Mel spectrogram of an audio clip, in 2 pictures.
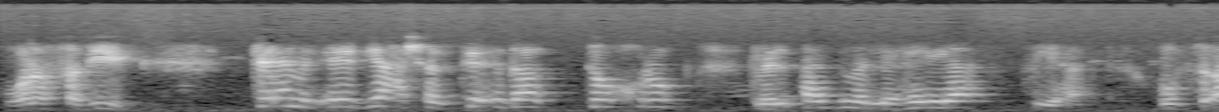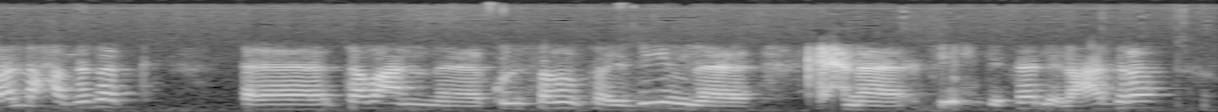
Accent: Egypt; هل انا كمصري مسيحي

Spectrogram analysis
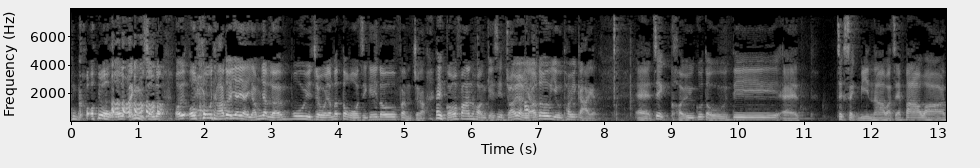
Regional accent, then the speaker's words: Macau; 身為澳門人嘅話咧，你睇住呢幾年嘅變化咁大咧

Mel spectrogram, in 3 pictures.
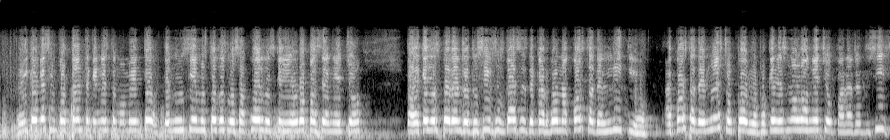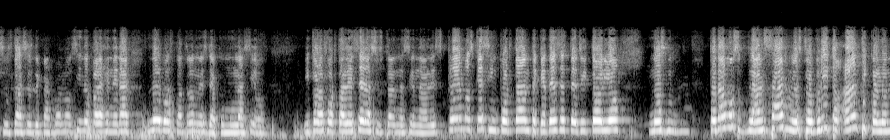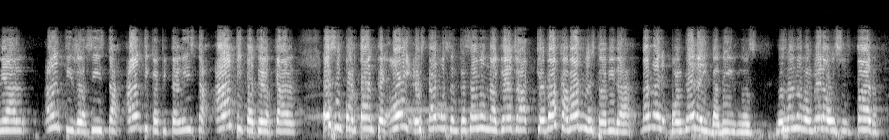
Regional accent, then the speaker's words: Potosí, Bolivia; vengo desde Potosí, vengo a abrazar este encuentro

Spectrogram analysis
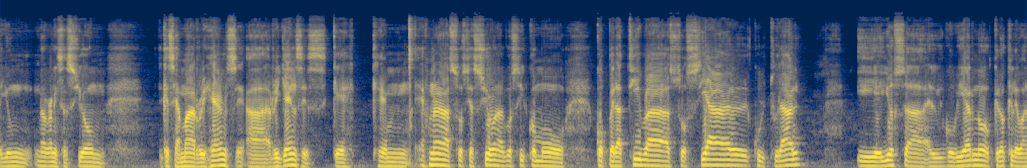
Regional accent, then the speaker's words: Venezuela; now in Toronto, Canada; No, yo soy venezolano y vivo en Toronto, Canadá

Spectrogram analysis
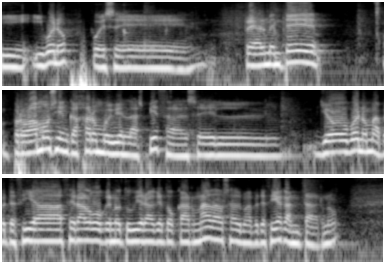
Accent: Calamocha, Aragon, Spain; y somos de Calamocha, en Teruel.

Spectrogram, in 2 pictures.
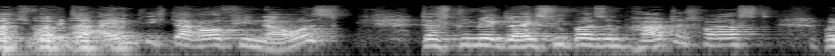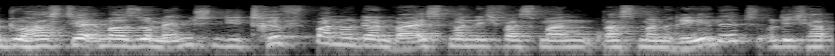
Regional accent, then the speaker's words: Berlin, Germany; 53 bin ich. Ich komme ursprünglich aus Berlin, bin vor 17 Jahren nach Süddeutschland gezogen, um zu studieren und um mich arbeitstechnisch nochmal anders aufzudröseln.

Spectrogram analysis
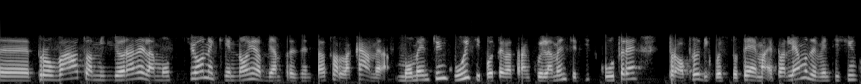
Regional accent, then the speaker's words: Turin, Piedmont, Italy; io vengo da Torino

